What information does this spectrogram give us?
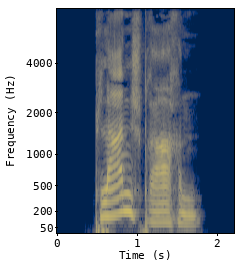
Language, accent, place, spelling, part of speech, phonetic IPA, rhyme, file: German, Germany, Berlin, Plansprachen, noun, [ˈplaːnˌʃpʁaːxn̩], -aːnʃpʁaːxn̩, De-Plansprachen.ogg
- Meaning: plural of Plansprache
